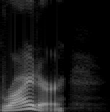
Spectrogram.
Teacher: when a T sound gets caught between two vowel sounds, it softens into a quick D sound. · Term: alveolar flapping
